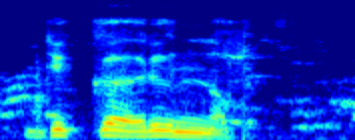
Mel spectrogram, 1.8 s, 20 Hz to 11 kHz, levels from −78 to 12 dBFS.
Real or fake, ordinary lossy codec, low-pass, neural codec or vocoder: real; Opus, 16 kbps; 7.2 kHz; none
